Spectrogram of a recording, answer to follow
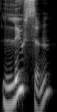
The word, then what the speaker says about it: loosen: the word loose let's loosen these straps let's let's loosen them L long L short o loosen loosen these straps the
